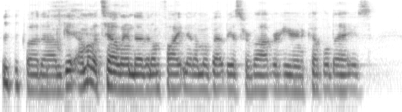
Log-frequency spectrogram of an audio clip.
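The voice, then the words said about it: Hoarse, strained voice. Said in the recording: “sorry about my voice ... a little smaller case of laryngitis”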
